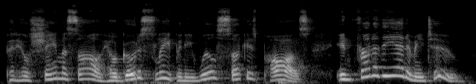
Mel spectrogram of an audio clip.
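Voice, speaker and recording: A woman's voice: a little high, sing-song, fairly quick, darkish tone, slightly rough, voice pushed up. Woman doing a blunt whispering dwarf. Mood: urgent. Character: gruff small male dwarf, blunt.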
